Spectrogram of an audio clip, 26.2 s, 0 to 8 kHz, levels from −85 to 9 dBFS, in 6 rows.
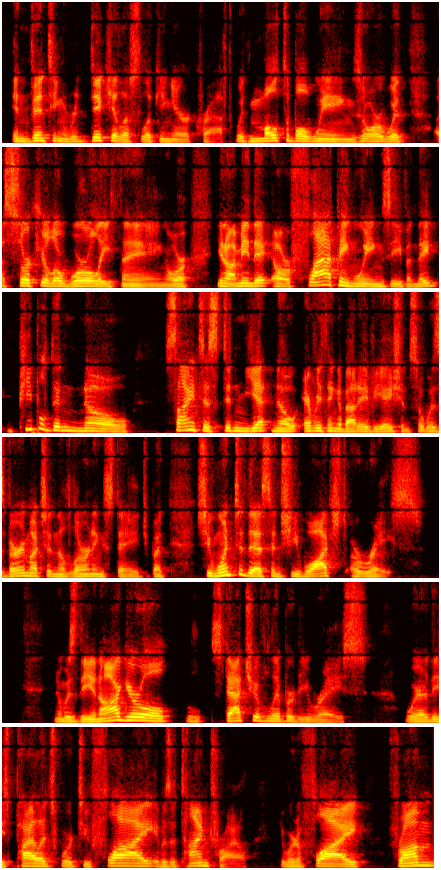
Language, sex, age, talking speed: English, male, 40-59, 175 wpm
